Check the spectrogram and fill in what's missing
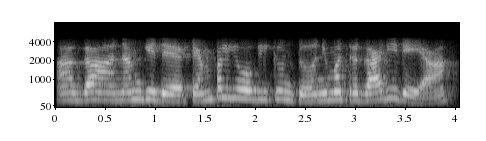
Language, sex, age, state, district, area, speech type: Kannada, female, 60+, Karnataka, Dakshina Kannada, rural, conversation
